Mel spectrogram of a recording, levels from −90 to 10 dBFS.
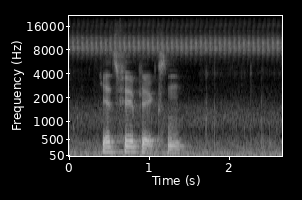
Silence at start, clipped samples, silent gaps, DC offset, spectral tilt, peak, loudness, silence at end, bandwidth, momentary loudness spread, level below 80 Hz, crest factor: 0 s; under 0.1%; none; under 0.1%; -4.5 dB/octave; -8 dBFS; -27 LUFS; 0 s; over 20 kHz; 13 LU; -46 dBFS; 20 dB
